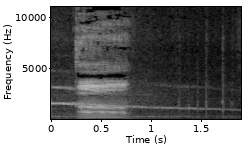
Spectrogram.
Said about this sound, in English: Wait, that ain't even the cops. That's an ambulance, isn't it? Sorry about that. I left my windows open because... It's hot and it's Hawaii.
